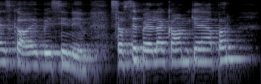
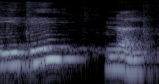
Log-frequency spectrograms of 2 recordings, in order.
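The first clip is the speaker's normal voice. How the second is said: Ethanol stretched very slowly, syllable by syllable, softer; dictating slowly; 5 dB quieter, much slower than usual. Shown as a demonstration. Teacher dictates answer for students to copy, very slow. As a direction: drag out ethanol so they can write it.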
